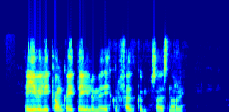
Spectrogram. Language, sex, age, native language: Icelandic, male, 30-39, Icelandic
